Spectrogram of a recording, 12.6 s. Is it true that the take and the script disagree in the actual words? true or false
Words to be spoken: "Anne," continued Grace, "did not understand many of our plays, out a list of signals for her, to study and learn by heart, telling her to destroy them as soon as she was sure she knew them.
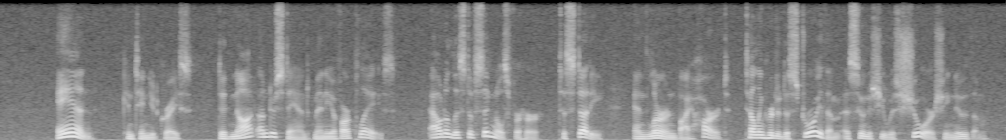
false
